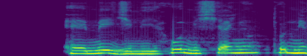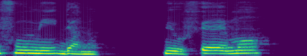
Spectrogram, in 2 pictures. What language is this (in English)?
Yoruba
